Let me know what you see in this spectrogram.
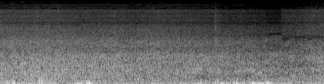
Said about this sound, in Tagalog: Solid, lakas ng alon.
